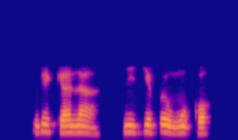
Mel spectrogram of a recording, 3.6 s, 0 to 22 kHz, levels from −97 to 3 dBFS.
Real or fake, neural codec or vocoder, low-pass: fake; codec, 16 kHz, 4 kbps, X-Codec, HuBERT features, trained on LibriSpeech; 3.6 kHz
